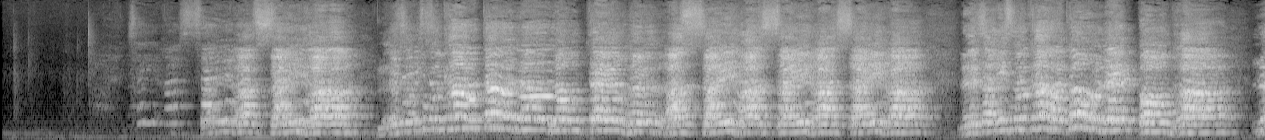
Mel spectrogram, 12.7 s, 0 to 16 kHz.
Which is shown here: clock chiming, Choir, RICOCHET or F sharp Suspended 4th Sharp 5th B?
Choir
